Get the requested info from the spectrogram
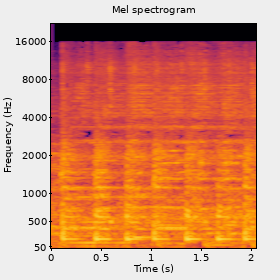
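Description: Live Latin dance music from an electronic keyboard and timbales: a bass line pulses about three times a second under keyboard chords while the timbales are struck on the beat.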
